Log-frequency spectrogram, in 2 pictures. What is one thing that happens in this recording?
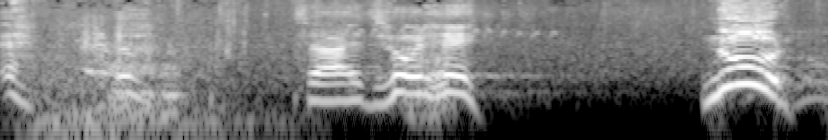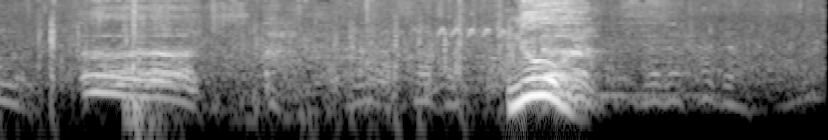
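A man grunts and groans in pain.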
